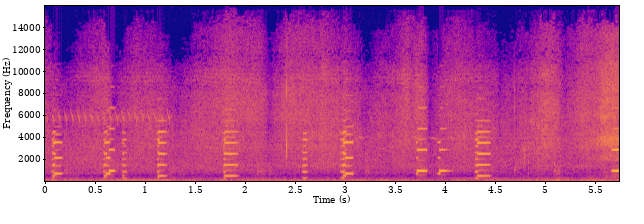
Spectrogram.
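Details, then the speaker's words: Minelab Equinox 800 with 15-inch coil at 20 kHz, ground balance 54, over a deep silver dime (about 12 inches): short beeps whose pitch keeps changing as target numbers jump down; jumpy target ID on deep target. "Holy crap, I can't believe it still gets it at 20 kilohertz. It's jumping way down a little bit though, notice?"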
